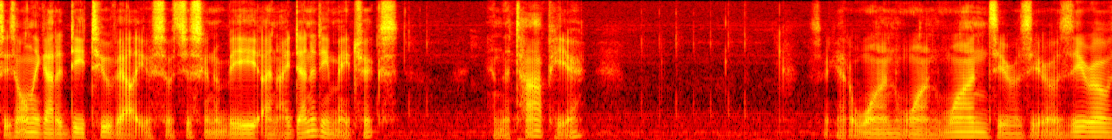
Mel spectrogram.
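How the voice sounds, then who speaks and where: A male lecturer speaks in a deep voice thick with creak. He explains a worked example informally, one step at a time, thinking aloud as he goes. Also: darkish tone. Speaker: university lecturer.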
